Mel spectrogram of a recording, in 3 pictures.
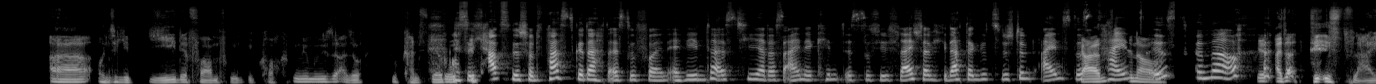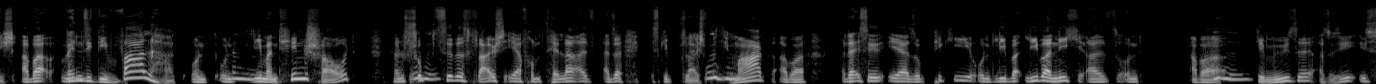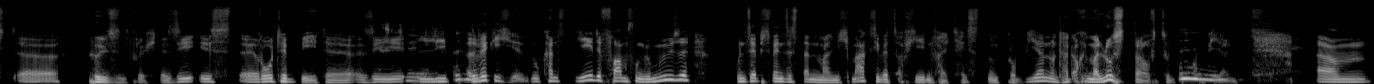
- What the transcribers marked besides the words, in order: laugh; stressed: "Wahl"; in English: "picky"; other background noise; stressed: "Lust"
- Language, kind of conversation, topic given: German, podcast, Wie integrierst du saisonale Zutaten ins Menü?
